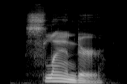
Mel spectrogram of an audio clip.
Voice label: "slander", voice, spelling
